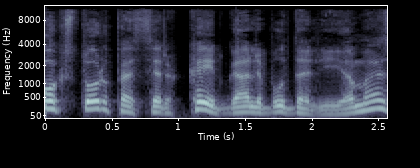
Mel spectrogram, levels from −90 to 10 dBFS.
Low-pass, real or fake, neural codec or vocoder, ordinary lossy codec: 10.8 kHz; fake; codec, 24 kHz, 0.9 kbps, WavTokenizer, small release; AAC, 48 kbps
